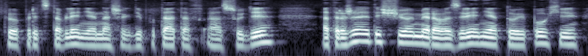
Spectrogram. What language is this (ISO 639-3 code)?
rus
